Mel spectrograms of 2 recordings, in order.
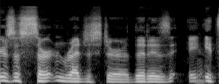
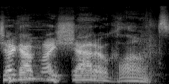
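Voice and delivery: put-on high, rough, roughened-throat smoker kid voice; 7 semitones higher than usual. Mocking an anime boy who sounds like he smokes, doing a Naruto smoker-throat voice. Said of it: "The fucking throat cigarette".

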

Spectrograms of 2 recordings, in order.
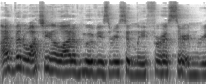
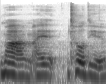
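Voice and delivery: put-on, very dramatic, theatrical, drawn-out delivery; 3 semitones lower, 7 dB quieter than usual. Retelling how Junpei scolds his smoking mom: imitating Junpei being very dramatic. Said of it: "very dramatic".

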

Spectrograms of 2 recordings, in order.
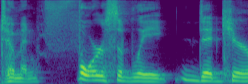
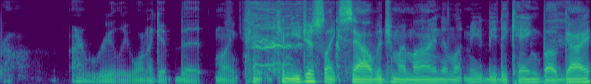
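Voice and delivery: soft, hushed whispered aside; 5 semitones lower, 5 dB quieter than usual. A player retells whispering a request to the dm: retelling a whisper. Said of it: "I had to whisper to the DM like".

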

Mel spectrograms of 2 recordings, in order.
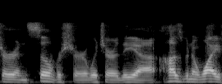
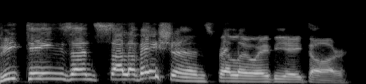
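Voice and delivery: put-on pirate voice, rolled r, higher pitch; 6 semitones higher, 3 dB louder than usual. Quoting a cartoon pirate's first lines: Don Carnage voice, rolled R. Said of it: "you rolled the R".

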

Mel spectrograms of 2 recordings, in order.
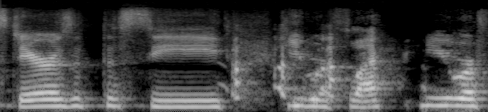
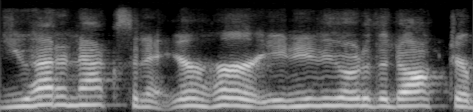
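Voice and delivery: put-on mumbling. Retelling a drama scene where a dumbfounded man keeps talking: imitating someone mumbling. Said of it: "he's still mumbling".

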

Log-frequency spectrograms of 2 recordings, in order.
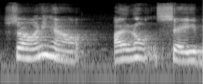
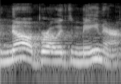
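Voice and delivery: ordinary talk

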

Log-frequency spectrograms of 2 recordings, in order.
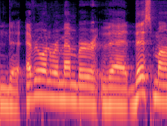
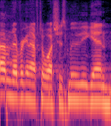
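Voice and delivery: ordinary delivery

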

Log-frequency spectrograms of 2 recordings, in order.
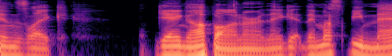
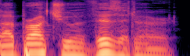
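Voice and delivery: dropped, deep, low killer voice; 4 dB louder than usual. Retelling a movie killer bringing a visitor downstairs: deep Davy voice. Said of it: "he has a deep voice".

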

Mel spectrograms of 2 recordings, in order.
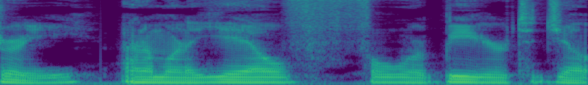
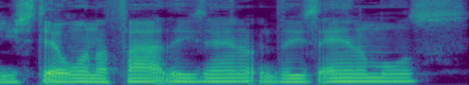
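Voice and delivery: high, raised calling voice; 5 semitones higher than usual. Yelling back at another character while wolves give chase: yelling back in character. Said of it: "I yell back at Varen".

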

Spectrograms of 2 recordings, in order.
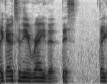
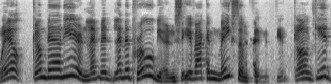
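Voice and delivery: put-on pitched-up old Southern man voice; 9 semitones higher than usual. Imitating the Caretaker as an old Southern banjo man. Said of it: "like an old Southern banjo man going".

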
